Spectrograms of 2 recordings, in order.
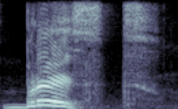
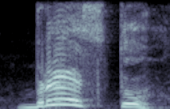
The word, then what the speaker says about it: Brest: The name of that team was Brest. Bresto. It is spelled B-R-E-S-T, Brest.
